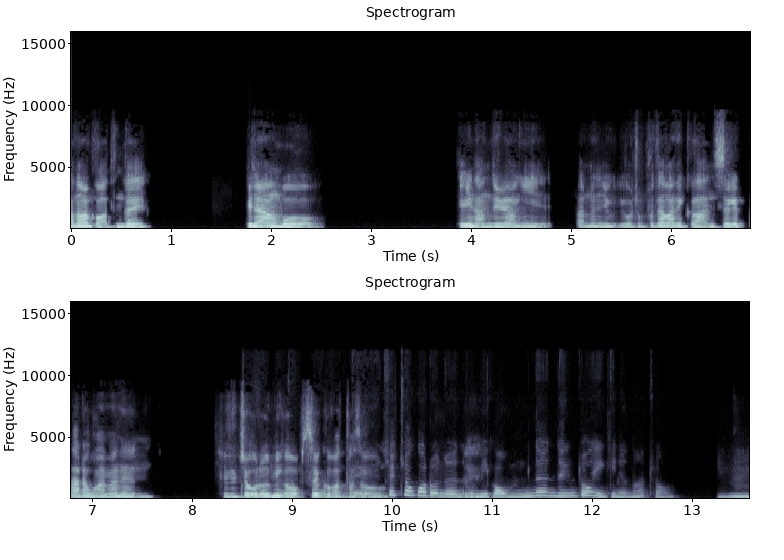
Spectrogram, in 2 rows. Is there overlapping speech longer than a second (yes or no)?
yes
